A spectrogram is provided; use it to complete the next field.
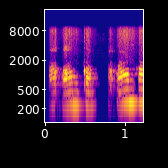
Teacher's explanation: पीछे से जीभ ऊपर उठ रही है, जहाँ से हमारा गला स्टार्ट होता है वहां से कुछ आवाज इसमें गले से भी निकलती है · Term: पश्च स्वर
